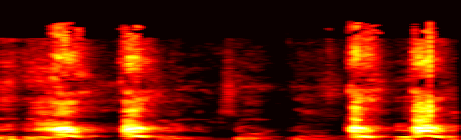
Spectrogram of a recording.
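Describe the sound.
A person imitates a dog barking, letting out about five loud, rough bark-like yelps in a quick, uneven series.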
